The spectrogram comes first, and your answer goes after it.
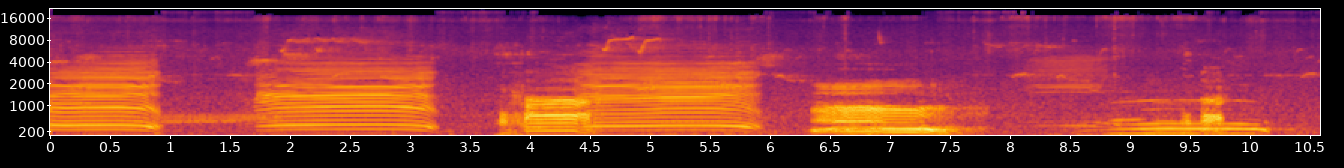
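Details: Cows in a herd heading to green pasture give a run of loud, drawn-out harmonic moos, about five calls in ten seconds, each lasting one to two seconds, some bending downward at the end.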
